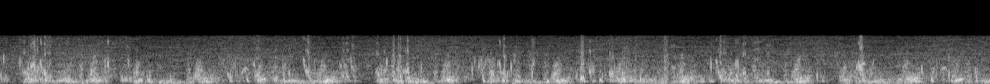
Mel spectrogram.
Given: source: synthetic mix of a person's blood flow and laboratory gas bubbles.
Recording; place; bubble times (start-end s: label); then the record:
Doppler ultrasound of blood flow; precordium
0.00-0.11 s: bubbles
0.18-0.80 s: bubbles
1.01-1.12 s: bubbles
1.19-1.41 s: bubbles
1.44-1.55 s: bubbles
1.65-1.79 s: bubbles
2.18-2.93 s: bubbles
3.02-3.19 s: bubbles
3.38-3.59 s: bubbles
3.75-4.29 s: bubbles
4.70-5.23 s: bubbles
5.28-5.39 s: bubbles
5.74-6.51 s: bubbles
6.58-6.77 s: bubbles
6.98-7.72 s: bubbles
8.13-8.27 s: bubbles
8.35-9.05 s: bubbles
9.18-9.67 s: bubbles
9.72-9.81 s: bubbles
From the record:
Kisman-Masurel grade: 342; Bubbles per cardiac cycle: rolling drumbeat, 9 or more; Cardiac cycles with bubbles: 100%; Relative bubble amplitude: moderate (0.250 to 0.450); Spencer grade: 3 (all of the cardiac periods contain showers or single bubble signals, but not dominating or overriding the cardiac motion signals); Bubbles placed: only in the low amplitude regions of the cardiac cycle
